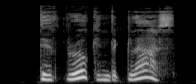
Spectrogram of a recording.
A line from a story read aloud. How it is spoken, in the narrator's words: Heiwan whispered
